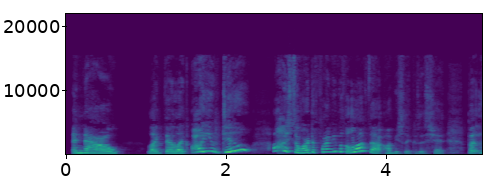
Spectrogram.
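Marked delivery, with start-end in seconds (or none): 1.6-4.0 high, quick, delighted gushing; excited fan. Retold or imitated. Excited fan replying to someone who claims to share it, thrilled. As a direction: imitate a thrilled fan finding a kindred spirit. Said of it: "be really excited about something".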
